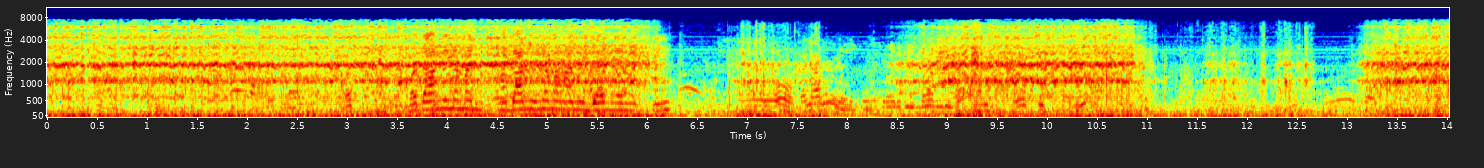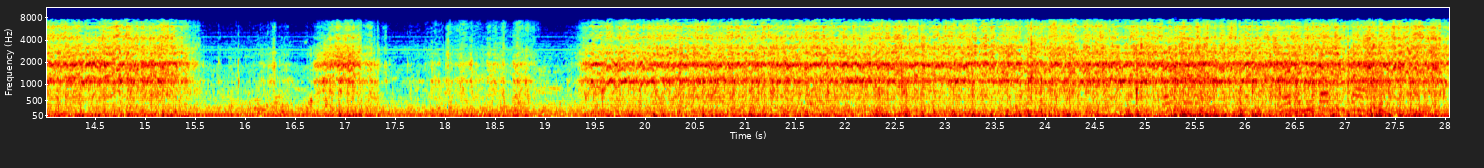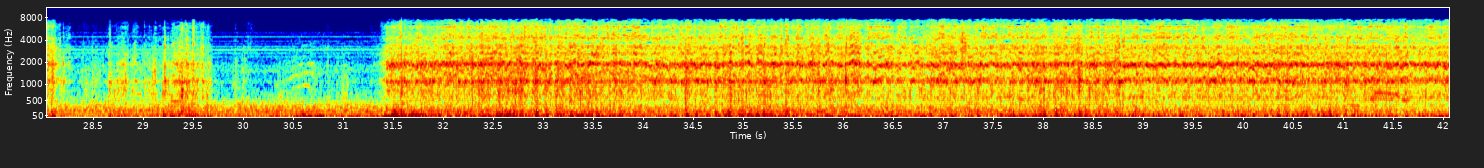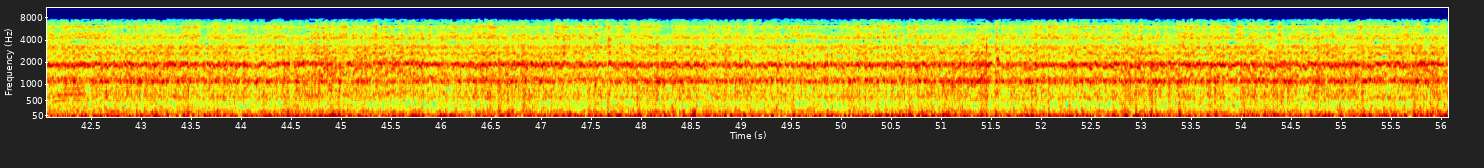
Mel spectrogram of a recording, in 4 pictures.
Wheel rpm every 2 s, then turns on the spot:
160, 160, 160, 30, 90, 100, 50, 120, 30, 40, 150, 160, 150, 160, 30, 30, 150, 160, 160, 170, 160, 160, 160, 160, 160, 160, 160, 160.
6-8 16-18 28-30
